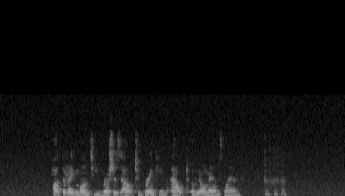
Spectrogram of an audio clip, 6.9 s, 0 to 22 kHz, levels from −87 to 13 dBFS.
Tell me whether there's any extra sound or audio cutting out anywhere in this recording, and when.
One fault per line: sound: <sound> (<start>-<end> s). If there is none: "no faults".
sound: laugh (5.3-5.8 s)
